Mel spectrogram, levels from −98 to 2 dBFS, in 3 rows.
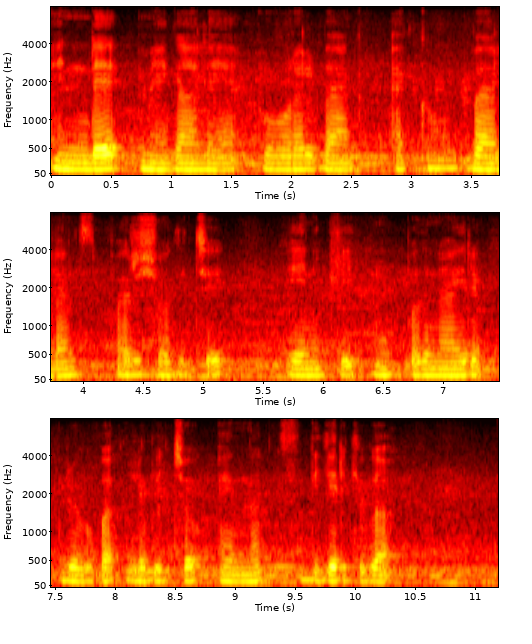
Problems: background sounds at intervals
